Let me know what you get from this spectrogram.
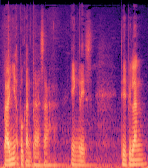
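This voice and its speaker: A man giving a classroom lecture on Quranic sciences, explaining terms and rising sharply in pitch when he stresses a point. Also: fairly even intonation, normal speed, a little mellow. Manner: explains, then rises sharply in pitch for emphasis. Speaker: religious teacher.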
